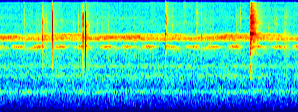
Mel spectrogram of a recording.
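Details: Short stretch of insect chorus beside a fire, shrill continuous tones and a quick pulsing trill, with several loud crackles from the burning wood.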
